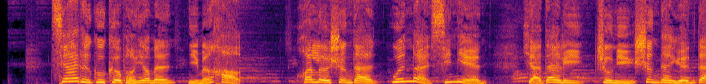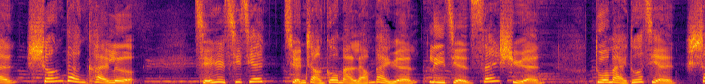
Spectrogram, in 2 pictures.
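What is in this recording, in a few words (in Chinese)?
【激情促销】内衣生活馆; 雅黛丽内衣生活馆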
